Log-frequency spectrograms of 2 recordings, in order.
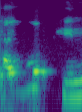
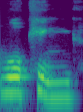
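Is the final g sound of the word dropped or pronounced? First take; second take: dropped; pronounced. First: The word ends in -in without the g sound. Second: The word ends in -ing with the g sound. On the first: The speaker calls it wrong. "I've been told recently that I dropped my G's. so I'll say walking" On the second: The speaker calls it right. "not walking"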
